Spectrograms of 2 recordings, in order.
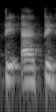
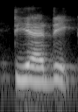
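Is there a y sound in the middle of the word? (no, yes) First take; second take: no; yes. First: No y sound is heard in the middle. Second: A nasal y sound is heard in the middle. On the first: The speaker calls it wrong. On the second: The speaker calls it right. "pakai Y sengau di tengahnya"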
